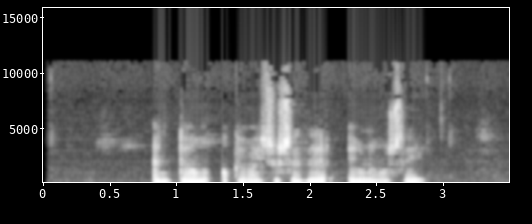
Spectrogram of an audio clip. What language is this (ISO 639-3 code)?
glg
